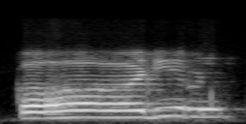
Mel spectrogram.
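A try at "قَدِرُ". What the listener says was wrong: enggak ada runnya dulu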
